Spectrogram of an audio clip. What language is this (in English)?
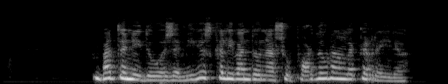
Catalan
